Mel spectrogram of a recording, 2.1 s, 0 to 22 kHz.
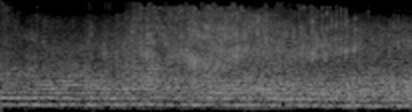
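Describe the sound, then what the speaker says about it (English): Pack of 2-litre TCR touring race cars, Hyundais at the front, at Lime Rock Park, engines droning together in a sustained, fairly distant roar. "And the screaming 2-litre engines are now"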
